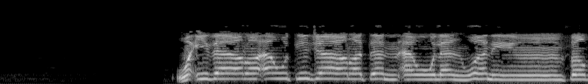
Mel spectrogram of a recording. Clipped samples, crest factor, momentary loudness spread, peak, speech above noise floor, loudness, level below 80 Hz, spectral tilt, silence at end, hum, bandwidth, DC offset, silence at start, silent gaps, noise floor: under 0.1%; 18 dB; 4 LU; -2 dBFS; 58 dB; -17 LUFS; -64 dBFS; -1 dB/octave; 0 s; none; 6.6 kHz; under 0.1%; 1.75 s; none; -76 dBFS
